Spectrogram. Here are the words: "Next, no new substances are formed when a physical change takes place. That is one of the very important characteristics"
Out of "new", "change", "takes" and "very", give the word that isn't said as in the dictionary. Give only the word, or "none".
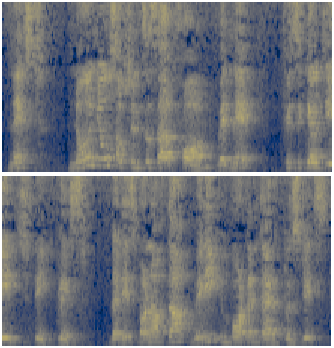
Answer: takes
